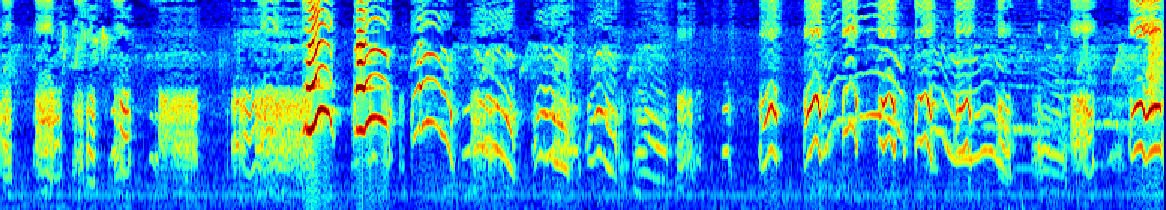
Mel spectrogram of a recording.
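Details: Labrador Retriever puppies twelve days old, from a litter of five, squeal and whine in quick succession; thin rising-and-falling cries, some drawn out, over a constant faint hum.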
